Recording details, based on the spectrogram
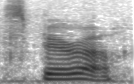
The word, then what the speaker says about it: Spiro: Spiro.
